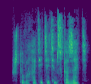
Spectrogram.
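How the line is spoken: Mutter. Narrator (Russian): пробормотал он

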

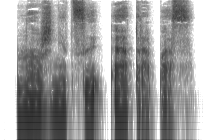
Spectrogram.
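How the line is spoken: Ominous whisper. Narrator (Russian): зловеще прошептала Ольга

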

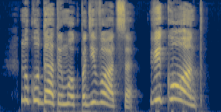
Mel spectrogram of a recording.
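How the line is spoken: Shouting at full strength. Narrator (Russian): Заорала она, что было силы

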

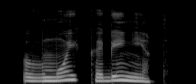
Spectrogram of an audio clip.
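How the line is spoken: Through gritted teeth. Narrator (Russian): процедил Киллиан

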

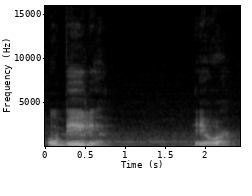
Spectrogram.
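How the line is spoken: Sighing, quiet. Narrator (Russian): вздохнула, тихо сказала

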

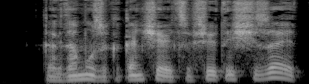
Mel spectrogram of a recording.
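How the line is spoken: Whisper. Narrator (Russian): прошептал я

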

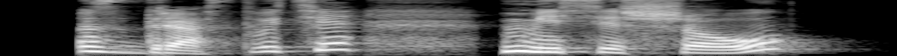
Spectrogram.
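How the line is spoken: Joyful. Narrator (Russian): радостно улыбнулась

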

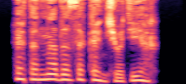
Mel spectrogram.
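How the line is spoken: Weary exhale. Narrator (Russian): Моргана выдохнула

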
